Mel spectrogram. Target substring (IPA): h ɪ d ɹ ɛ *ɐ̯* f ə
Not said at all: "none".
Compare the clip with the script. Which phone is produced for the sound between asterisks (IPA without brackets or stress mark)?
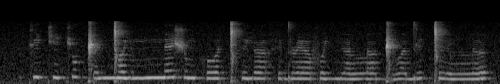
ɐ̯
